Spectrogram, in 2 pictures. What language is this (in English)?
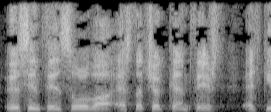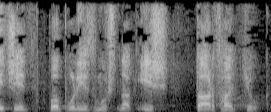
Hungarian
